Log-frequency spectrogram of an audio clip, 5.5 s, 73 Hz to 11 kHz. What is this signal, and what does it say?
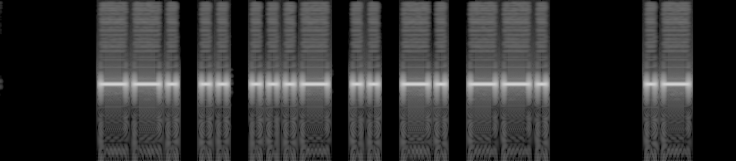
Morse code, heard as a keyed tone, about 19 wpm, 800 Hz. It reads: GIVING A
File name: Technical Subjects / Technical Subjects-mp3s / XC @18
